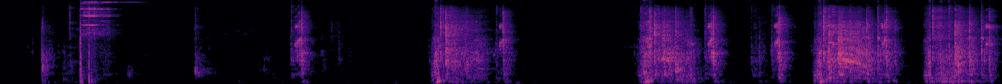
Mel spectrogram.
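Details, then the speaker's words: Yamaha Soul GT injection scooter whose injector had not sprayed: short sharp hissing bursts show it spraying normally after fixing the ECU negative wire to the TPS/MAP sensor (black wire, should be blue). "Hai untuk injectornya sudah menyembur"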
